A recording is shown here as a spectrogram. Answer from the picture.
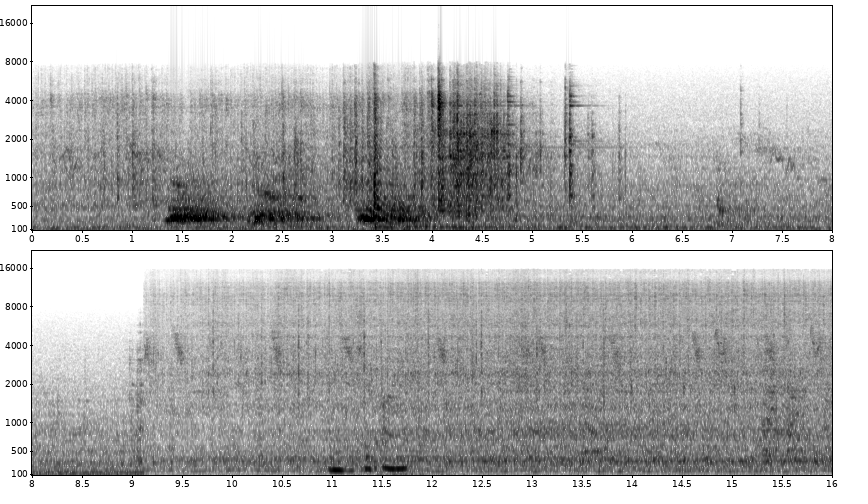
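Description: Low bird calls in two short clusters of notes in the first few seconds, over background noise. About nine seconds in, the sound changes abruptly to a steady hiss.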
